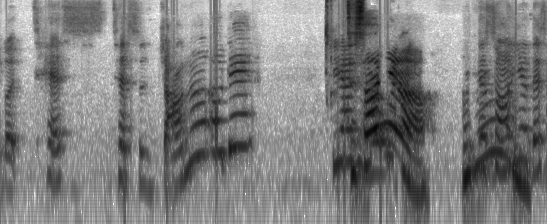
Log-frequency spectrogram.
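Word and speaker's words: Tessonja: Tessania.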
